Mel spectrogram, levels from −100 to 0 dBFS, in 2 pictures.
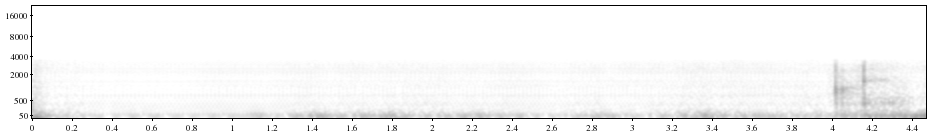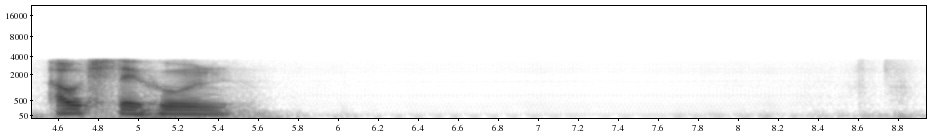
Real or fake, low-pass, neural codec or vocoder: fake; 3.6 kHz; codec, 16 kHz, 0.3 kbps, FocalCodec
